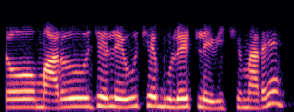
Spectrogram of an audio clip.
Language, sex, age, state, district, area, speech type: Gujarati, female, 30-45, Gujarat, Ahmedabad, urban, conversation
